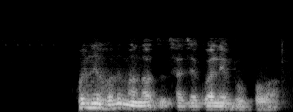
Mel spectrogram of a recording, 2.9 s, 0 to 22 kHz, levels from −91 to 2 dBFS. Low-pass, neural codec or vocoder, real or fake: 5.4 kHz; codec, 16 kHz, 0.4 kbps, LongCat-Audio-Codec; fake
